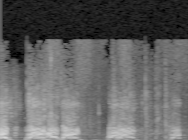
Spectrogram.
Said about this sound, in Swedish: Vad är det som skäller? Är det en hund?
